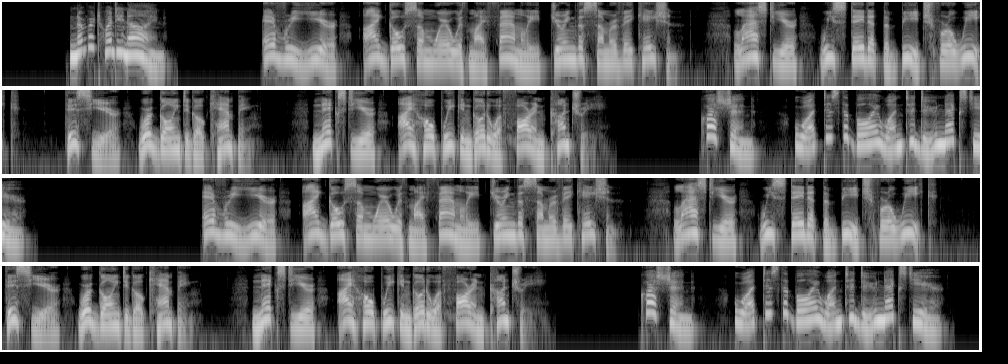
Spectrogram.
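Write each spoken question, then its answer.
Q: What does the boy want to do next year?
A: Go to a foreign country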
